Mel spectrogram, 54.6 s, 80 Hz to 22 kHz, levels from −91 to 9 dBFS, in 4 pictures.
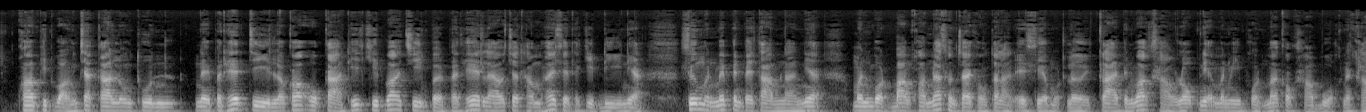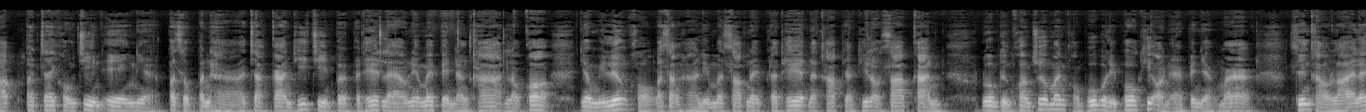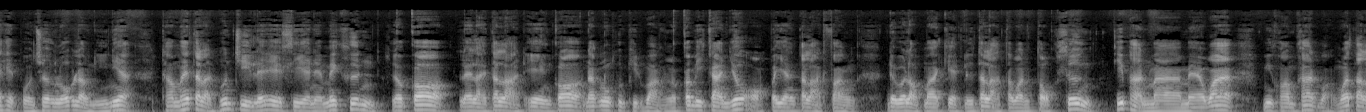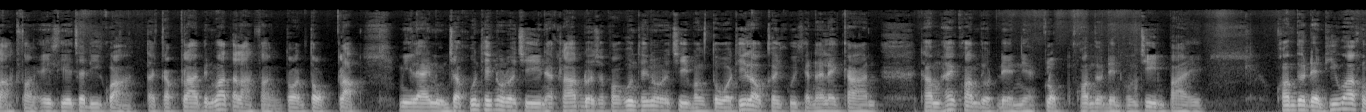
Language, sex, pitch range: Thai, male, 100-125 Hz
